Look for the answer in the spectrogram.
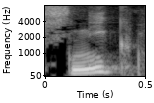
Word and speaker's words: SNCC: И дальше при содействии Бейкер был сформирован студенческий координационный комитет ненасильственных действий (SNCC) обычно произносится просто как СНИК.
